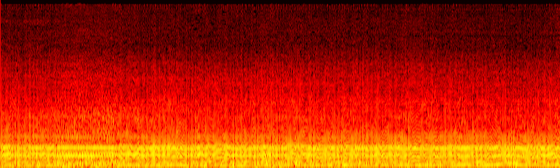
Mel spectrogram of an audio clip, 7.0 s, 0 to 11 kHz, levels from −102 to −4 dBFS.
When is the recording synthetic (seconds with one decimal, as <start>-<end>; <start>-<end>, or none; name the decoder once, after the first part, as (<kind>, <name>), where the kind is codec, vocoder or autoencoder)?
0.0-0.7 (vocoder, Vocos); 1.4-7.0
